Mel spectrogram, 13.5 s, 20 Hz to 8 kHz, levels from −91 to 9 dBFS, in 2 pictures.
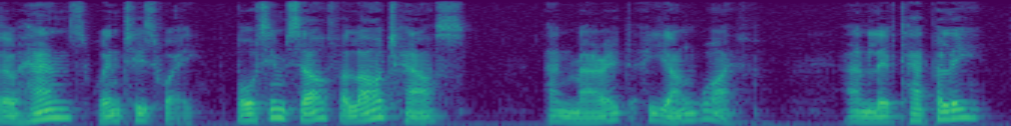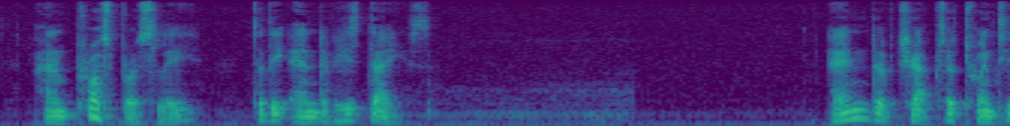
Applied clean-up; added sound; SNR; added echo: none; none; none; none.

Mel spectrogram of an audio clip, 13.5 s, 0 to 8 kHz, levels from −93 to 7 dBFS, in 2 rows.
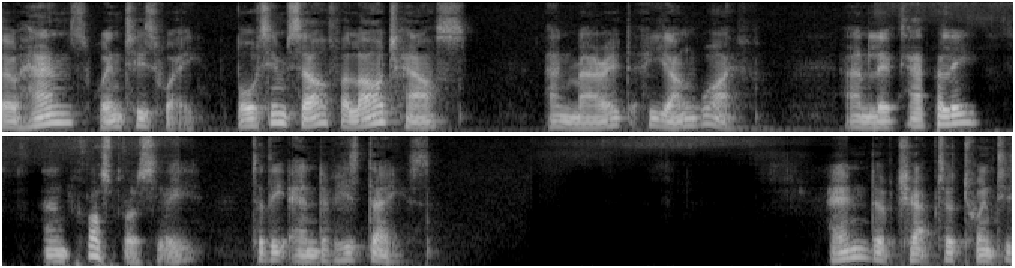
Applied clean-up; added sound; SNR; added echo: neural mask model Resemble Enhance denoiser.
